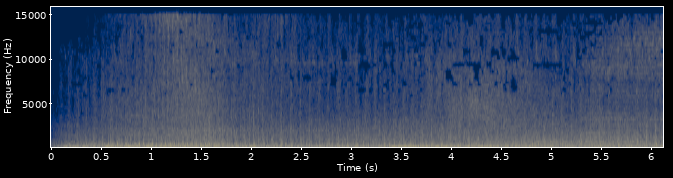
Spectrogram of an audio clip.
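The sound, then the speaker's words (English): A helicopter hovers overhead above a highway full of abandoned cars, shining a spotlight down, its rotor producing a loud, steady low-frequency thrum and rushing wash that persists without a break throughout. “The helicopter's light tracks them as they dart around cars.”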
